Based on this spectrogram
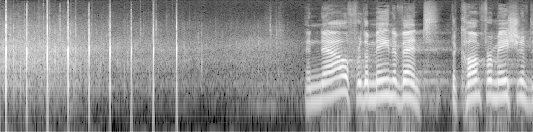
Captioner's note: cheers and applause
